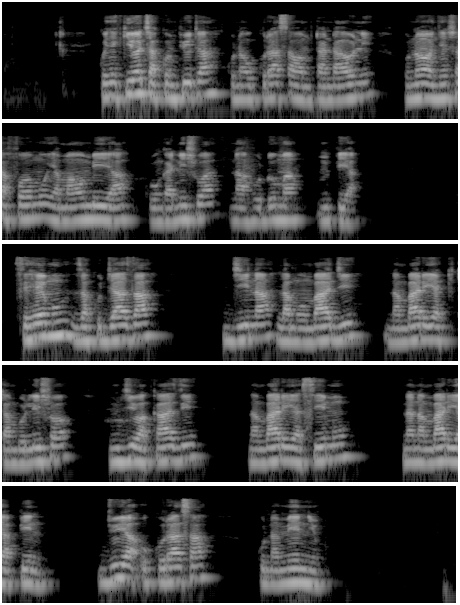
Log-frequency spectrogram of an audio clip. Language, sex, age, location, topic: Swahili, male, 18-24, Mombasa, government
